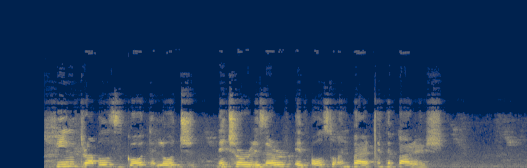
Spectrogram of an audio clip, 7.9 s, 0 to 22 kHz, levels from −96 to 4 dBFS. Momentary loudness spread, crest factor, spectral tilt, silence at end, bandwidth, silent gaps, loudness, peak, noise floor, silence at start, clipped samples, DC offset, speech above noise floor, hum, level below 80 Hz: 9 LU; 14 dB; -2 dB/octave; 1.3 s; 9.6 kHz; none; -14 LUFS; 0 dBFS; -45 dBFS; 0.65 s; under 0.1%; under 0.1%; 32 dB; none; -62 dBFS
